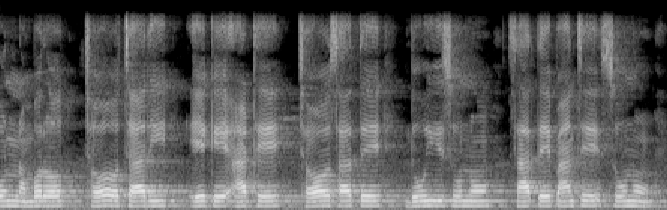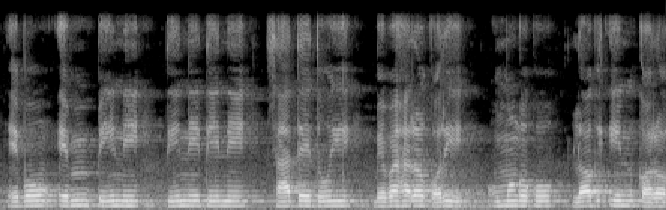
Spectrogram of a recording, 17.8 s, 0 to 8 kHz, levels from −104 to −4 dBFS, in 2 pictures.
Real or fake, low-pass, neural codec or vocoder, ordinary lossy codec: real; 7.2 kHz; none; none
